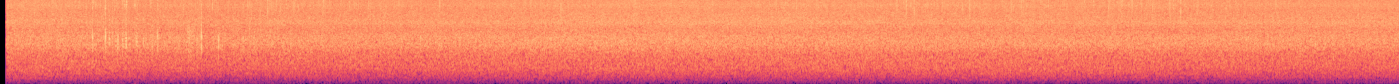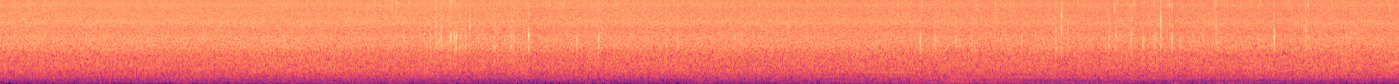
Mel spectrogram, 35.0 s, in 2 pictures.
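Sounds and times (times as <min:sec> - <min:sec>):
steady rain hissing: 0:00.0 - 0:34.9
drops splashing: 0:00.4 - 0:03.6, 0:20.9 - 0:34.9.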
